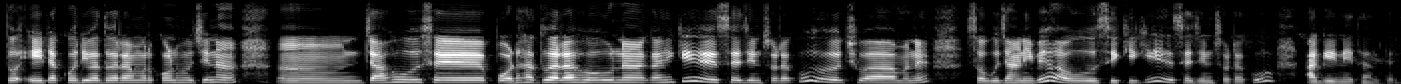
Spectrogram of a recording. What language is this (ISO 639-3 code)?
ori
